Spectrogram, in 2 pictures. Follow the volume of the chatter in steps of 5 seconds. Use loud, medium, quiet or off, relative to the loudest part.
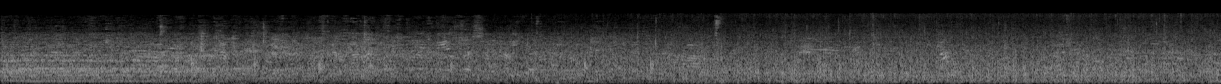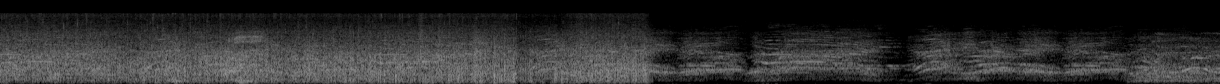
loud, medium, medium, medium, medium.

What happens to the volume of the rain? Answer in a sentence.
The loudness of the rain goes up.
